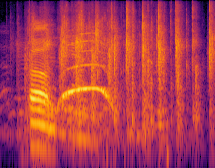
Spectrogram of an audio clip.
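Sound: audience clapping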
